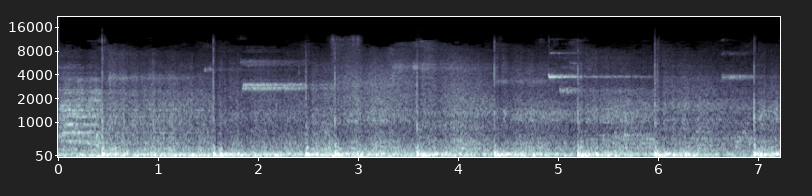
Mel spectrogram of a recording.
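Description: Basketball being dribbled on a hardwood court: irregular sharp bounces about once a second, echoing in a large gym hall, with a few short high squeaks in between.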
